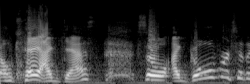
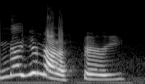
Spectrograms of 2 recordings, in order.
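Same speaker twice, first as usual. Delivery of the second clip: put-on effeminate girly voice, higher; 7 semitones higher than usual. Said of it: "the most effeminate, girly voice in the world".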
